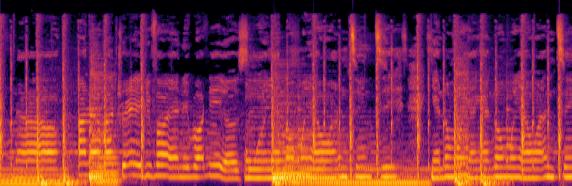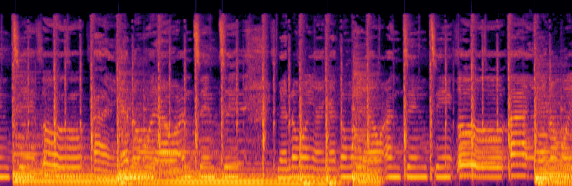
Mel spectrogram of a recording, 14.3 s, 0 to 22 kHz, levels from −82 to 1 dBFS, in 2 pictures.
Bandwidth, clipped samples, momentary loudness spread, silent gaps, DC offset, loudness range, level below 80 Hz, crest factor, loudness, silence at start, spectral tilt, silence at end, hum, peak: 16.5 kHz; under 0.1%; 6 LU; none; under 0.1%; 2 LU; -20 dBFS; 12 dB; -12 LUFS; 0 s; -5.5 dB/octave; 0 s; none; 0 dBFS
